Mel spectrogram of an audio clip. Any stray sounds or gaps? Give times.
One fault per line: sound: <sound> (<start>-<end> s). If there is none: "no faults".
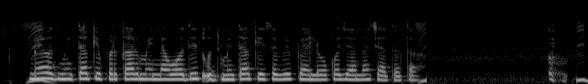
sound: cough (5.5-5.7 s)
